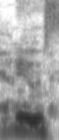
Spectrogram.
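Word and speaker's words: Nuss: The 5'11 senior spelled N USS pronounced Noose is going to the line to shoot one more.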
